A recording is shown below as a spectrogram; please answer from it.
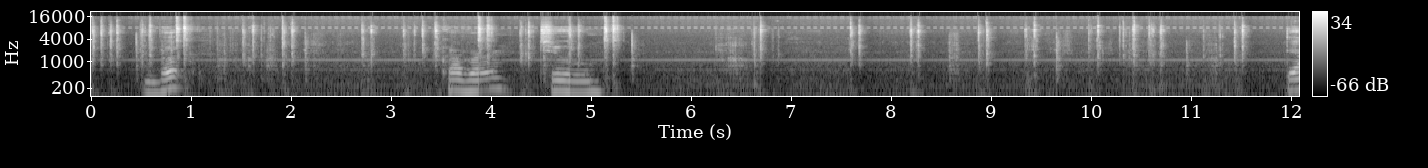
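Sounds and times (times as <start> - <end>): computer keyboard typing: 0.0 - 5.5, 6.2 - 6.9, 7.6 - 11.6.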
